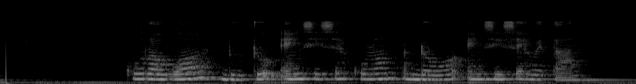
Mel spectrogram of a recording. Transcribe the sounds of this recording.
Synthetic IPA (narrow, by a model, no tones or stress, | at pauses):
kuɾɔwɔnd̪ṳd̪̥ʊʔɪŋsisɪhkulɔŋpənɖɔwɔʔɪŋsisɪhwet̪an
